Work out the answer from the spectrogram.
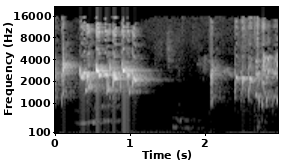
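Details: Basra bulbul with loud, quick chattering chirps in a rapid run, a short silence, then another burst of bubbly, slightly harsh notes.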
